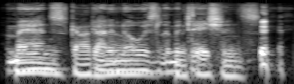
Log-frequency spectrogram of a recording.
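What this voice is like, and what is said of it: Clint Eastwood impression. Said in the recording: “Clint Eastwood... whose version of Clint Eastwood? Who did a better impression?”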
